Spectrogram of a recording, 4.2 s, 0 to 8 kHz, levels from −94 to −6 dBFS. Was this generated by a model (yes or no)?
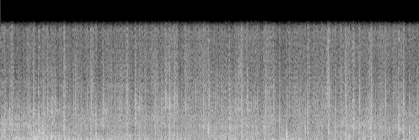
yes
